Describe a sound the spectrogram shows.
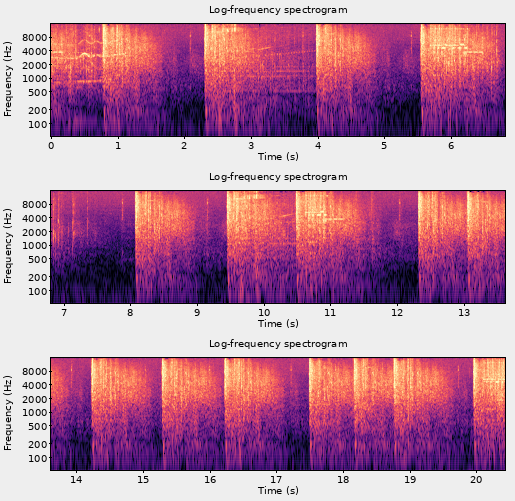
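Gunshots fire one after another, each ringing out and fading with a long echo.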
